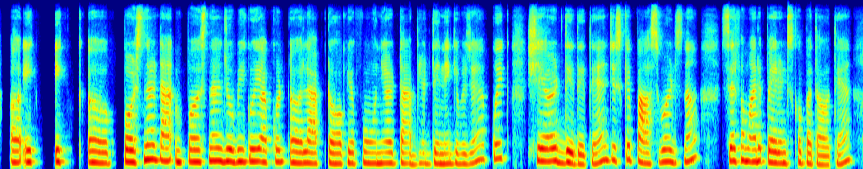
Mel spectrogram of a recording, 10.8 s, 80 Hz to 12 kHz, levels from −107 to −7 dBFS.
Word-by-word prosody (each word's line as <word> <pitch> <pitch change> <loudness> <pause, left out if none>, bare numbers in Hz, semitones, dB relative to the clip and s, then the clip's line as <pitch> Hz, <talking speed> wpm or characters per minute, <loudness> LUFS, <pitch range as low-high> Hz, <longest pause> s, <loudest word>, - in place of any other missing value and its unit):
अ, 220 - +3
एक 230 0 +2 0.2
एक 235 0 -2
अ, 220 - +3 0.4
पर्सनल 235 +5 +5
टै 255 -2 +1 0.2
पर्सनल 235 +2 +2
जो 240 0 +5
भी 235 +1 +2
कोई 240 +1 +3
आपको 225 0 -1
अ, 220 -3 0
लैपटॉप 200 -1 -1
या 210 - +1
फ़ोन 205 0 -2
या 210 0 -1
टैबलेट 200 -1 -6
देने 195 -2 0
के 205 - -3
बजाए 195 +3 -4
आपको 280 +1 -6
एक 300 +1 -5 0.3
शेयर्ड 245 -2 +3
दे 220 -2 +6
देते 190 0 -3
हैं, 240 +6 -1
जिसके 265 +1 -3
पासवर्ड्स 215 +2 -1
ना 270 +6 -1 0.4
सिर्फ़ 250 0 +2
हमारे 240 -1 +3
पेरेंट्स 205 -2 +1
को 220 - -4
पता 195 -3 -3
होते 175 +2 -5
हैं 245 +7 -4
225 Hz, 200 wpm, -23 LUFS, 205-240 Hz, 0.4 s, दे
